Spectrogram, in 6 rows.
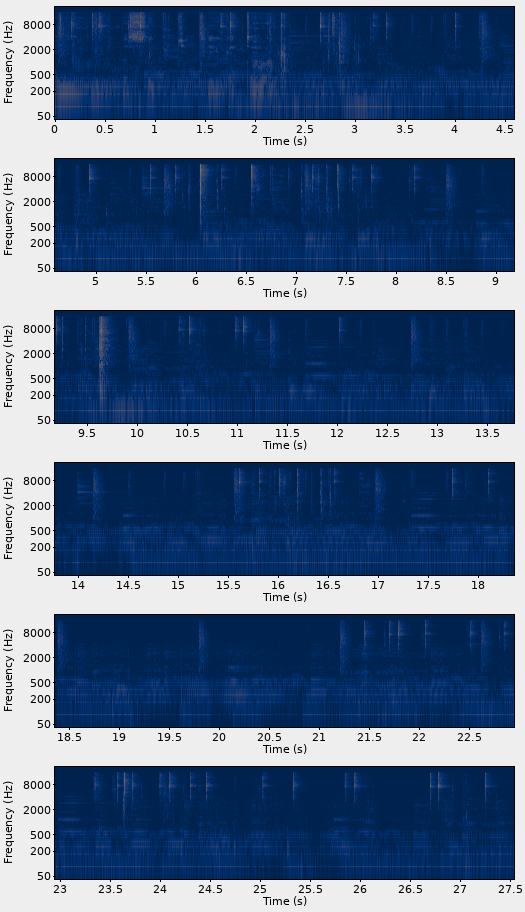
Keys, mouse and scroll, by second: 0.4 click, 0.5 scroll down 1, 0.7 click, 2.8-3.1 shift+scroll up 1, 3.1 shift+right click, 4.0 shift+click, 5.2-5.5 shift+scroll down 1, 5.5 shift+right click, 5.7 shift+Escape, 6.2 shift+right click, 7.1 shift+Escape, 7.2 shift+scroll down 1, 7.3 shift+Escape, 7.4-8.2 shift+scroll up 2, 7.5 shift+right click, 8.2 shift+right click, 9.3 shift+Escape, 10.4 shift+right click, 10.7 shift+scroll up 1, 11.0 shift+click, 11.2 shift+scroll up 1, 12.0-15.8 shift+drag, 15.8 shift+right click, 15.9 shift+Escape, 16.1 shift+scroll down 1, 16.2 shift+Escape, 16.5-17.9 shift+right drag, 17.9 shift+scroll up 1, 18.1-21.7 shift+right drag, 21.7 shift+click, 21.9 shift+scroll up 1, 22.0 shift+right click, 23.4 shift+scroll down 1, 23.5 shift+right click, 24.0 shift+click, 24.3 shift+right click, 25.8 shift+click.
